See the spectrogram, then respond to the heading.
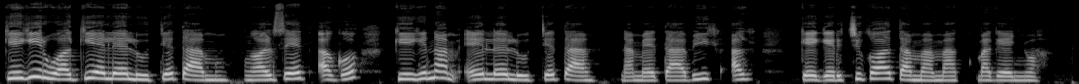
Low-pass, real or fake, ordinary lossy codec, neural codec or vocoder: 19.8 kHz; real; MP3, 96 kbps; none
